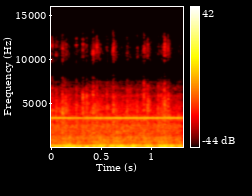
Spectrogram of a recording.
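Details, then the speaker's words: Ford Fox-body Mustang with a cammed engine, after adding the missing engine-to-body ground, checking the TPS and reconnecting the IAC: a steady, even idle around 900 rpm with a smooth low thrum and no stumble, sounding healthy. "900 RPM sounds pretty good with a cam motor, as you can hear. And to be honest, I don't think I've heard this car idle this nicely and this consistently"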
